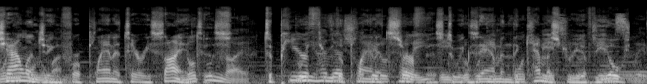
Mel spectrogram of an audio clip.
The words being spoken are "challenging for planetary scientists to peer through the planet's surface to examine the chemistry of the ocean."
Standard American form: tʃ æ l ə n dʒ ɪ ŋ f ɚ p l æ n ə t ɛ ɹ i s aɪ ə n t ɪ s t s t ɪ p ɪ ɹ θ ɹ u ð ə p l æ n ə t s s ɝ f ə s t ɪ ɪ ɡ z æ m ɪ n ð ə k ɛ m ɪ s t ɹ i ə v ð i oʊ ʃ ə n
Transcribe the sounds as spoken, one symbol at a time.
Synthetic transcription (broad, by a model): tʃ æ l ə n dʒ ɪ ŋ f ɚ p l æ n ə t ɛ ɹ i s aɪ ə n t ɪ s t s t ɪ p ɪ ɹ θ ɹ u ð ə p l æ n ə t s s ɝ f ə s t ɪ ɪ ɡ z æ m ɪ n ð ə k ɛ m ɪ s t ɹ i ə v ð i oʊ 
